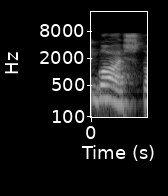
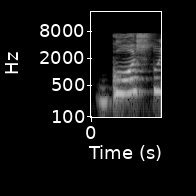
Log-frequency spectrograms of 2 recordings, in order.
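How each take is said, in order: First: "gosto" with an open O, "GÓS-to", loud. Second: "Gosto" with a closed O, "GÔS-to", loud. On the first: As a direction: say "gosto" with a wide ó. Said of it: "pronúncia com O aberto". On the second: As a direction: say "Gosto" with a rounded ô. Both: Shown as a demonstration.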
